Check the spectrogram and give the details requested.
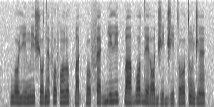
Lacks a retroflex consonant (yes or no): yes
